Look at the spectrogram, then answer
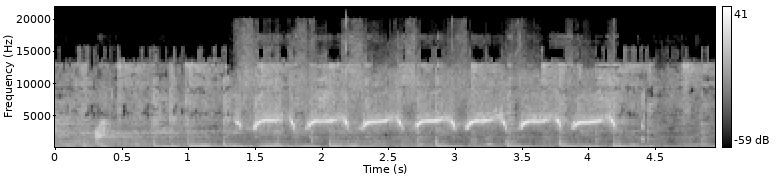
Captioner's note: whistle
